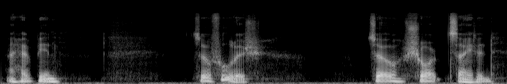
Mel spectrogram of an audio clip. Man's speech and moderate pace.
No: male; slow, 70 wpm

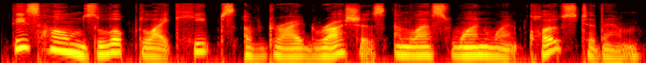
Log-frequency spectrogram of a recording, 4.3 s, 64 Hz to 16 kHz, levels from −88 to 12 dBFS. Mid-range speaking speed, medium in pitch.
No: average, 195 wpm; low, 130 Hz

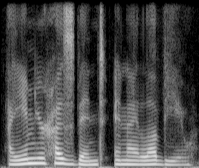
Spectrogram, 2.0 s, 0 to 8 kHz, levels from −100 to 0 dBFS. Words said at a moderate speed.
No: fast, 240 wpm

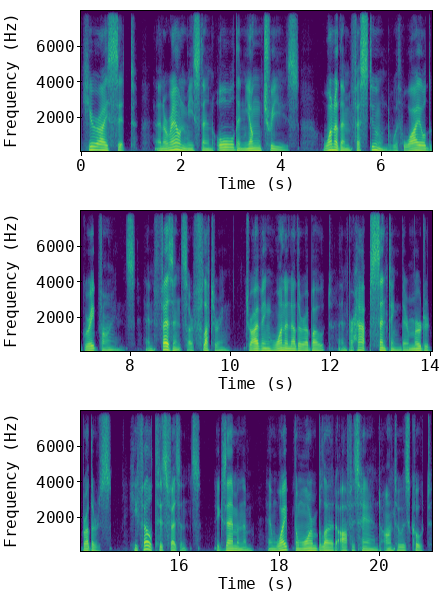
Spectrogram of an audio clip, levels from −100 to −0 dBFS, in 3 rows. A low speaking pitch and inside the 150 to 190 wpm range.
No: low, 120 Hz; average, 140 wpm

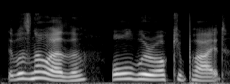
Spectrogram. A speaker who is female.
Yes: female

